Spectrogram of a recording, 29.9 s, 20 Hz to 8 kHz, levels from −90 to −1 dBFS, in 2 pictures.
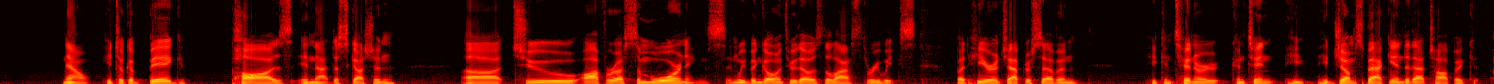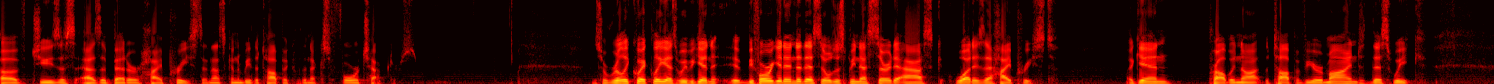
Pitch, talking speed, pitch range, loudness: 115 Hz, 185 wpm, 100-130 Hz, -41 LUFS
